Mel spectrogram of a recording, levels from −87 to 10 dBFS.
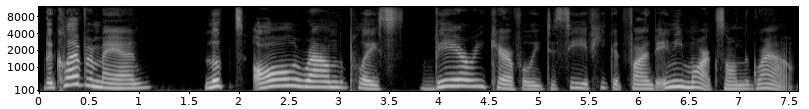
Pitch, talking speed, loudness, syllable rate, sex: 195 Hz, 165 wpm, -21 LUFS, 4.5 syllables/s, female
